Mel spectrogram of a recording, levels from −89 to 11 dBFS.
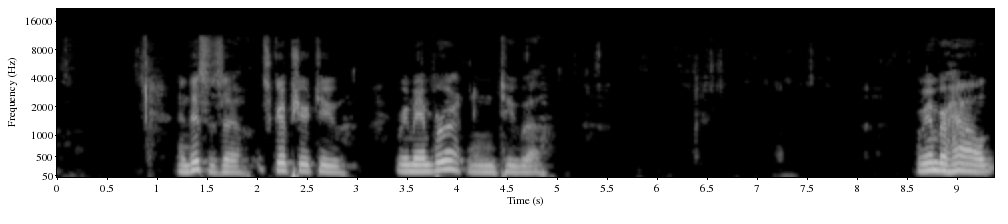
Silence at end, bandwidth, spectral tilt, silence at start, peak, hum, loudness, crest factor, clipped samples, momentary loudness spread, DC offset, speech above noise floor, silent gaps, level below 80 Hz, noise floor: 0 s; 11.5 kHz; -7 dB/octave; 0.85 s; -6 dBFS; none; -21 LUFS; 18 dB; under 0.1%; 18 LU; under 0.1%; 59 dB; 3.06-3.11 s, 5.59-5.75 s, 6.69-6.73 s, 7.73-8.01 s, 8.43-8.47 s; -44 dBFS; -78 dBFS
